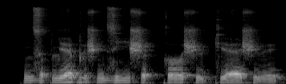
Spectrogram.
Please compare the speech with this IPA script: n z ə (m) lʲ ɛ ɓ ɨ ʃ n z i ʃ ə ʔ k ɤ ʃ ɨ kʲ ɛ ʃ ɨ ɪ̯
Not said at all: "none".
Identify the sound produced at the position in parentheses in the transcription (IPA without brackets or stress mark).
p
